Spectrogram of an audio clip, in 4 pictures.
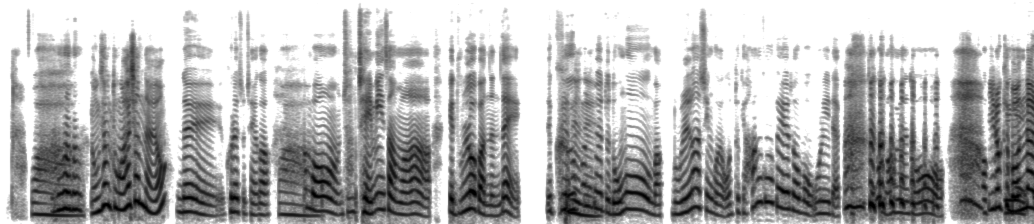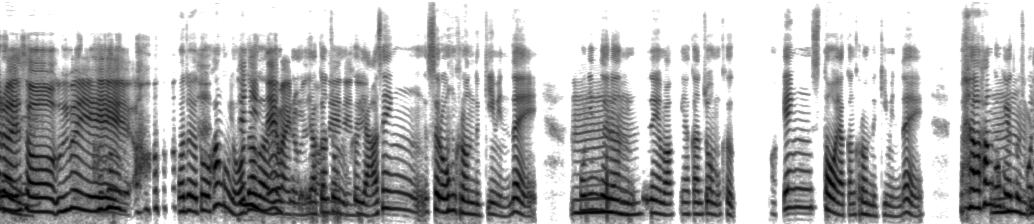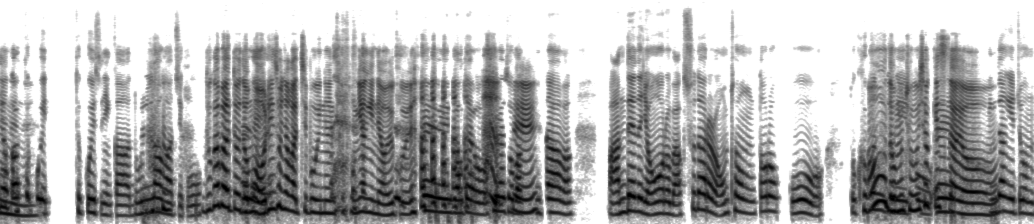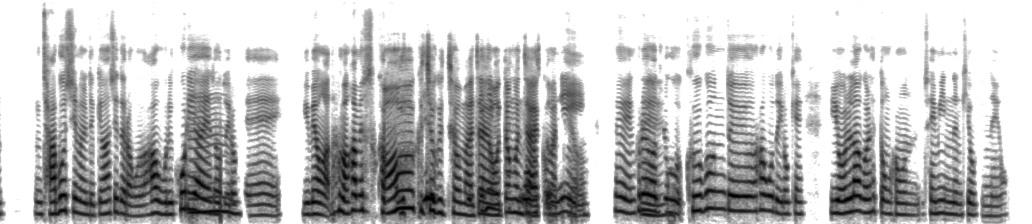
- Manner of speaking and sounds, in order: laugh; tapping; laughing while speaking: "좀"; other background noise; laugh; laugh; laughing while speaking: "야생스러운"; laugh; laugh; laugh; laughing while speaking: "하면서 갑자기"
- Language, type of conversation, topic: Korean, podcast, 미디어(라디오, TV, 유튜브)가 너의 음악 취향을 어떻게 만들었어?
